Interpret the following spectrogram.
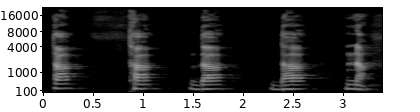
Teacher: इन्हें बोलने पर हमारे दांतों पर जीभ टच करेगी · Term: त वर्ग, दंत से उच्चारित वर्ण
